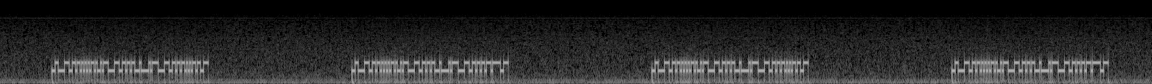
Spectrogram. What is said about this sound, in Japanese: ただいまのは緊急警報放送システムの試験信号でした。緊急警報信号を発信するのは、津波警報、知事や市町村長からの要請の場合です。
